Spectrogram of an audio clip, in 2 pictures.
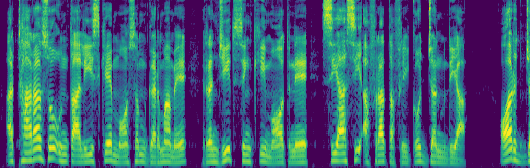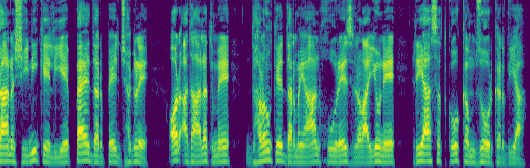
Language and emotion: Urdu, neutral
